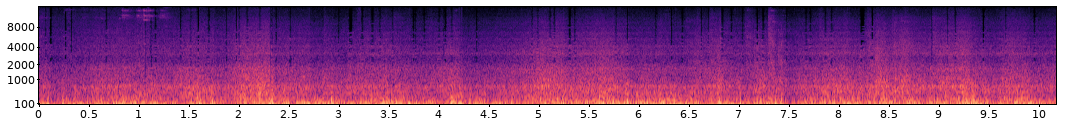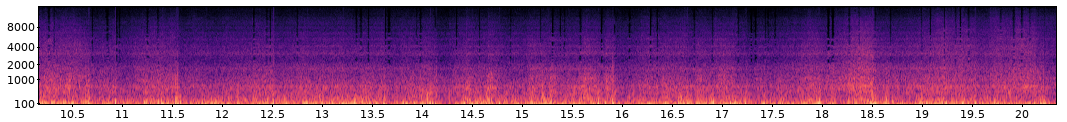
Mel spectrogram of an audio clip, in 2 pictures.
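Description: Passenger train running through a rail tunnel, heard from beside an open coach window or door: a loud, steady low rumble of wheels on rail, with scattered clacks.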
